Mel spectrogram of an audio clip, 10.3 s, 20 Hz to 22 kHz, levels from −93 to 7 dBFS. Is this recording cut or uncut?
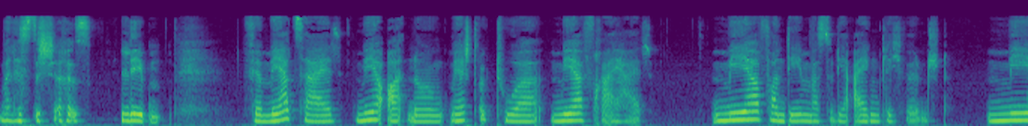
uncut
